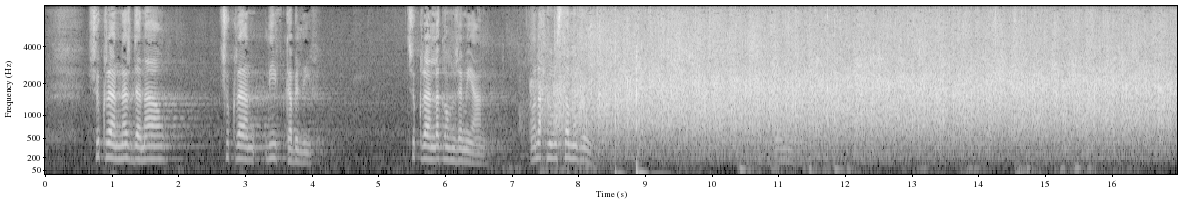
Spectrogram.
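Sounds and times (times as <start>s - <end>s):
speech: 0.7s - 2.0s, 2.6s - 4.2s, 5.4s - 8.4s
audience applause: 7.3s - 16.9s.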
